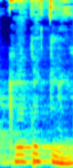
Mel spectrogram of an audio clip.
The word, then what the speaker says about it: critically: থাকবে, যেমন আর্টিস্টিকলি ARTISTICALLY আর্টিস্টিকলি মানে শৈল্পিকভাবে, CRITICALLY ক্রিটিকলি মানে সমালোচনামূলকভাবে। এখানেও সি এর পরে এই লেটারটি সাইলেন্ট থাকবে।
